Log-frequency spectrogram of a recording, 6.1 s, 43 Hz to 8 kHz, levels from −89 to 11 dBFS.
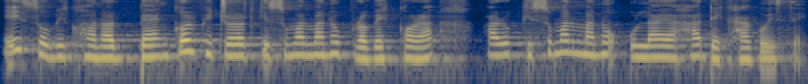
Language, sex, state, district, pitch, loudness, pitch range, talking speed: Assamese, female, Assam, Kamrup Metropolitan, 245 Hz, -18 LUFS, 220-270 Hz, 150 wpm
